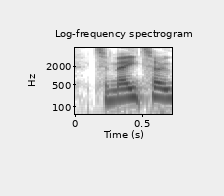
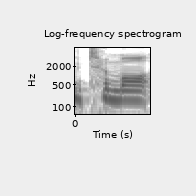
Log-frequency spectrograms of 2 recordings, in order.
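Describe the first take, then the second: First: "tomato" as tə-MAY-to; American tomato. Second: "tomato" as tə-MAH-to, with a broad ah; British tomato. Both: Shown as a demonstration.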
